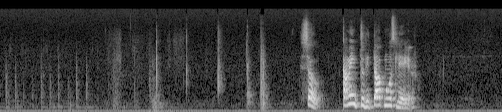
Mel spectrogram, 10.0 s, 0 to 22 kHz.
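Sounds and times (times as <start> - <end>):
marker pen writing on whiteboard: 0.0 - 1.8
low room hum: 0.0 - 10.0.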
